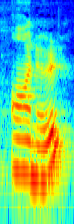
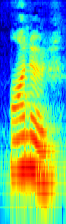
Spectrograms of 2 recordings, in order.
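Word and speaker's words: honour: लेकिन अगर आप इसे ध्यान से पढ़ो तो यह साउंड सभी वोवेल साउंड है।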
